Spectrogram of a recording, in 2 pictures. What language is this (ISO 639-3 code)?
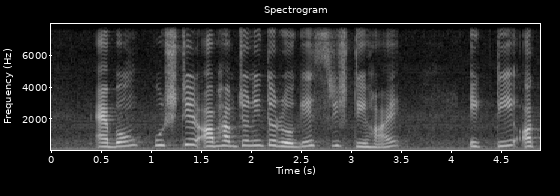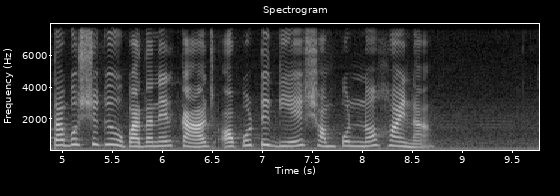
ben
